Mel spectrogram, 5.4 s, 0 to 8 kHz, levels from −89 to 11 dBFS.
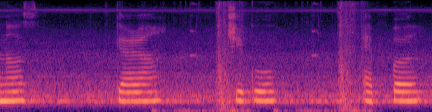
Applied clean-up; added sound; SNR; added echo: none; Bus; 14 dB; none.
